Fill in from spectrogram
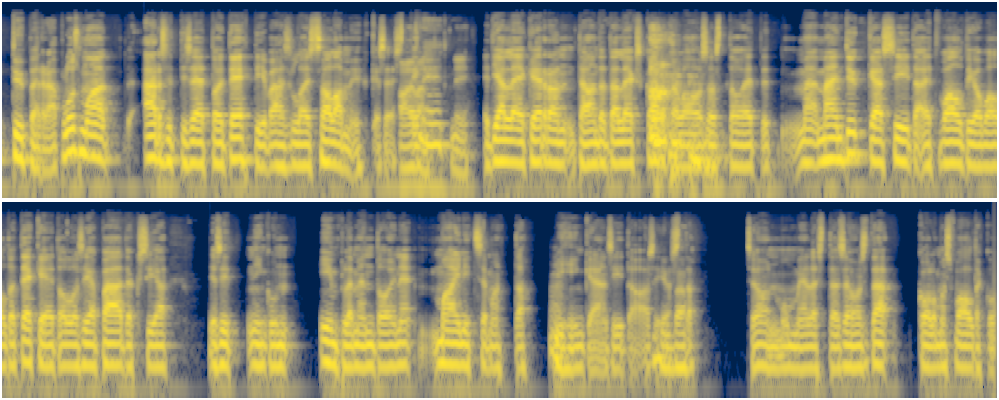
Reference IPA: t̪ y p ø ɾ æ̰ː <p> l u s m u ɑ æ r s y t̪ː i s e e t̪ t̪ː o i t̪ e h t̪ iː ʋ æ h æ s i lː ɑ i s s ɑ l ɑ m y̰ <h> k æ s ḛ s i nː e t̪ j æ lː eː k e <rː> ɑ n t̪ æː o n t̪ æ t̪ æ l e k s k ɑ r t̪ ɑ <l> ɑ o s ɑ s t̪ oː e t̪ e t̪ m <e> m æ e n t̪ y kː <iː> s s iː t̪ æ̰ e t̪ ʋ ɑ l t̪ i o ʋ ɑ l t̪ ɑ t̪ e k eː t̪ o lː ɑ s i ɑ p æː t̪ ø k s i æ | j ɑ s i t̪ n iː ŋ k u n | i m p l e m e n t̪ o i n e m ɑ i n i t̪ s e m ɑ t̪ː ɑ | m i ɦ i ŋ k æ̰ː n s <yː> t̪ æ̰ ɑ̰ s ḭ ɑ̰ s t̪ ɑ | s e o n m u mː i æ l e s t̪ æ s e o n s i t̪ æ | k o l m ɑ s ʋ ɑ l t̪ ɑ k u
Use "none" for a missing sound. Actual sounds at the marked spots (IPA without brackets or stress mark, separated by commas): p, h, rː, l, æ, æː, iː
